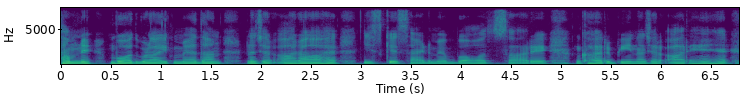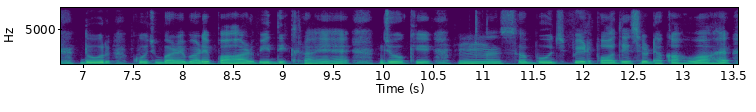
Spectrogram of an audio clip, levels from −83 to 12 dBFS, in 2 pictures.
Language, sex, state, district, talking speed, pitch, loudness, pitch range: Hindi, male, Bihar, Jamui, 175 wpm, 135 Hz, -21 LUFS, 130-140 Hz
